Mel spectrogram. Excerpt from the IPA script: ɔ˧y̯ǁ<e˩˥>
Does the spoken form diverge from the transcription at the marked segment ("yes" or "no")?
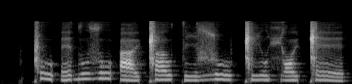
yes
